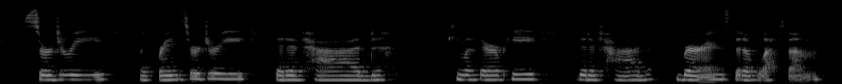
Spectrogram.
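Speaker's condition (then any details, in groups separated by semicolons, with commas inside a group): No condition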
